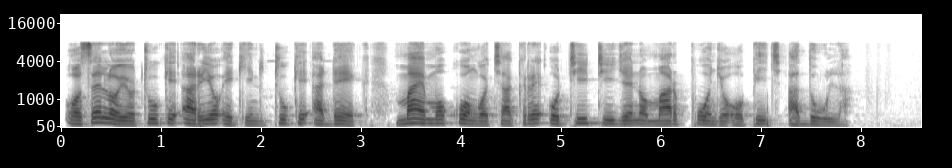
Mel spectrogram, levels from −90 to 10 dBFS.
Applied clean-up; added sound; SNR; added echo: none; none; none; none.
